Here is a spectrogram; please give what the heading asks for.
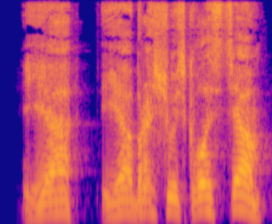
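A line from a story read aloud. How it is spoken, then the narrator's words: Hoarse rasp. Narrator (Russian): прохрипел капитан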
